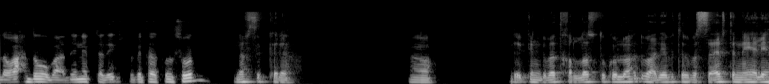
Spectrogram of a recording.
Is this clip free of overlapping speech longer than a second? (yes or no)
yes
